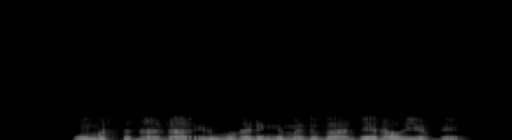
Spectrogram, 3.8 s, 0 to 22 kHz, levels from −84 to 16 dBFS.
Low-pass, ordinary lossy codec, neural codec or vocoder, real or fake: 3.6 kHz; MP3, 24 kbps; codec, 24 kHz, 0.9 kbps, WavTokenizer, small release; fake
